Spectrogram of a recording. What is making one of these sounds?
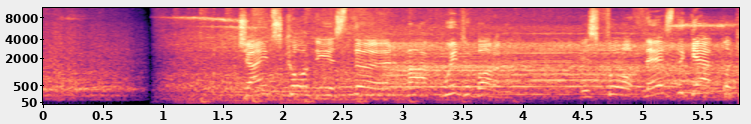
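An engine whines and revs up and down as gears shift, heard close up from on board.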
